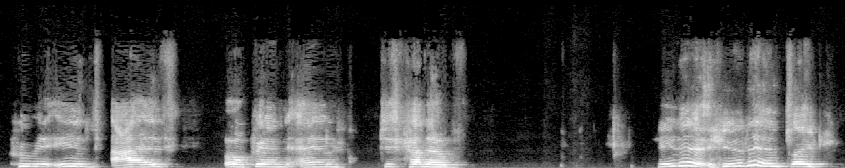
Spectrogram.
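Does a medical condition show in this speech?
Yes: cerebral palsy; spastic tetraplegia from birth, whole body, involuntary spasms, tightness, declined tendon-lengthening surgery, childhood PT, Feldenkrais; never on CP medication, walks with walker or help, tires quickly, mostly motorized wheelchair, types with nose; impediment from tongue muscle involvement, nose typing easier than voice dictation.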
